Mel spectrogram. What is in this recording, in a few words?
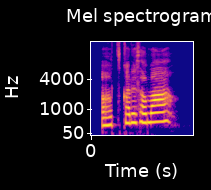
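"otsukaresama", Japanese; aisatsu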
